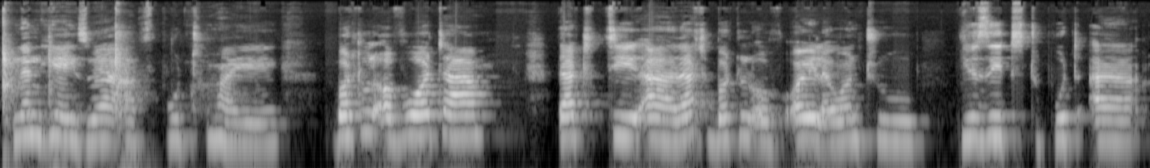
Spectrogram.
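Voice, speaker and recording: A woman's voice: on the high side, fairly bright tone. A woman vlogger with a Kenyan accent, casually explaining things step by step and repeating her phrases as she goes. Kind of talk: casual home tour explanation.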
